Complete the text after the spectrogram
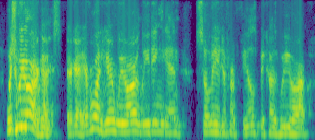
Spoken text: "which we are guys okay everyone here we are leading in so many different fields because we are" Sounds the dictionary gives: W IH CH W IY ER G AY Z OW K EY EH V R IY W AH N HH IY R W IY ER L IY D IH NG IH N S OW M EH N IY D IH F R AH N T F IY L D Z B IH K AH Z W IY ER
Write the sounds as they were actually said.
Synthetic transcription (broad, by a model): W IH CH W IY ER G AY Z OW K EY EH V R IY W AH N HH IY R W IY ER L IY D IH NG IH N S OW M EH N IY D IH F R AH N T F IY L D Z B IH K AH Z W IY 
